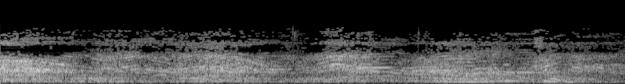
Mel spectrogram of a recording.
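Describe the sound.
A crowd at a religious lecture about Fatima al-Zahra chants salawat in unison, a dense, sustained wash of many voices that swells and eases a few times over several seconds.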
